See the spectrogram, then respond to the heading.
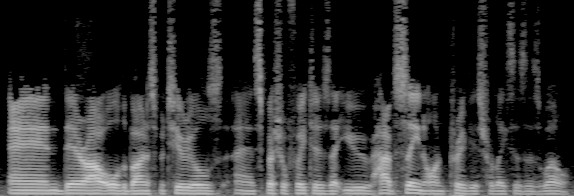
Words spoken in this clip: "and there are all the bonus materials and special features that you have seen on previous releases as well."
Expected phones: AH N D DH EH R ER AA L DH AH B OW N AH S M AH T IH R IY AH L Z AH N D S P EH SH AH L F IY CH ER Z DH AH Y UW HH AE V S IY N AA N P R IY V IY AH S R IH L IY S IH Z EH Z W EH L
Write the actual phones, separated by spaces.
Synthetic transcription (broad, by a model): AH N DH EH R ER AA L DH AH B OW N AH S M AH T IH R IY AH L Z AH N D S P EH SH L F IY CH ER Z DH AH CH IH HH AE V S IY N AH N P R IY V IY AH S R IH L IY S IH Z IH Z W EH L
